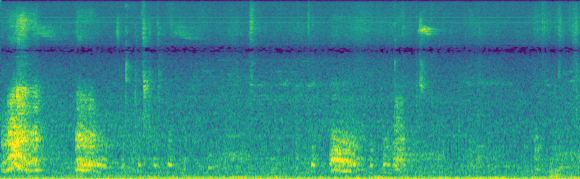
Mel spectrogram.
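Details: Playful puppies with their mother dog, six pups in all; a few sharp yaps and barks spaced a second or more apart, then quieter scuffling over a constant low hum.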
